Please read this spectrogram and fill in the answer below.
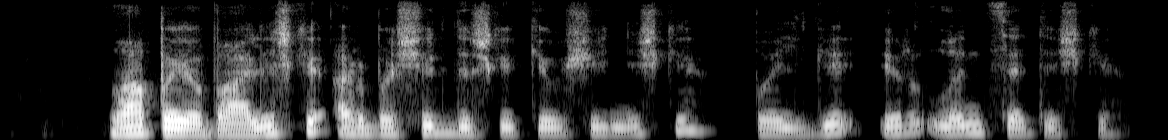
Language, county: Lithuanian, Kaunas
